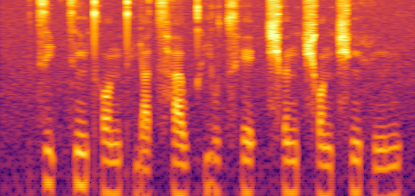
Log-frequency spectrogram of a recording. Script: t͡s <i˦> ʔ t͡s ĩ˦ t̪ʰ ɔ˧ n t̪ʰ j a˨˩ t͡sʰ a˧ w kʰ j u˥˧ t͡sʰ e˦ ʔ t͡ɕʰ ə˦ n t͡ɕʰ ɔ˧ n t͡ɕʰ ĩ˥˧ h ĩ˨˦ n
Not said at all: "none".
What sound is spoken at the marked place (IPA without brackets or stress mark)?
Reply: i˦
